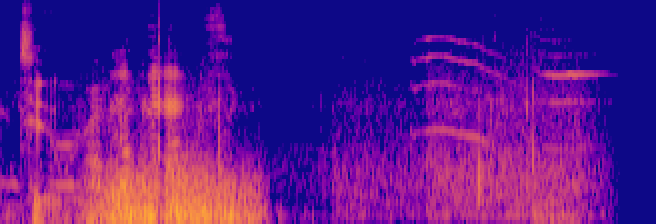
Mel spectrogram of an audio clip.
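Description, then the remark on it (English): A cat meows: a loud, rough yowl first, then a quieter, drawn-out wavering meow that trails off into silence. “Probably a cat.”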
